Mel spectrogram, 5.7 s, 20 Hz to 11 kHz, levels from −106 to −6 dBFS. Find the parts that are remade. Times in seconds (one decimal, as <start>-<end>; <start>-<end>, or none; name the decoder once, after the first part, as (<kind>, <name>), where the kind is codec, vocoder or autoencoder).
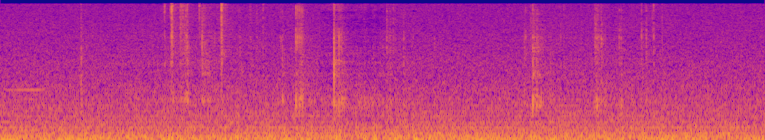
2.4-2.9 (codec, SNAC)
